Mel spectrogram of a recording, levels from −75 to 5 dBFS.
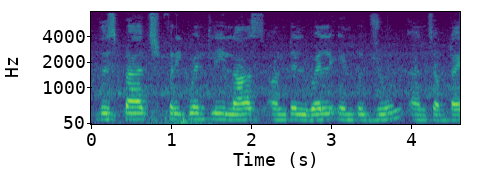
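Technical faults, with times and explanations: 1.08 s and 3.71 s, dropped samples: the stream likely lost a handful of samples at each point, a small fraction of a millisecond, so the waveform leaps to a later value. Too little is missing to remove any speech, but each jump sounds as one sharp click.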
